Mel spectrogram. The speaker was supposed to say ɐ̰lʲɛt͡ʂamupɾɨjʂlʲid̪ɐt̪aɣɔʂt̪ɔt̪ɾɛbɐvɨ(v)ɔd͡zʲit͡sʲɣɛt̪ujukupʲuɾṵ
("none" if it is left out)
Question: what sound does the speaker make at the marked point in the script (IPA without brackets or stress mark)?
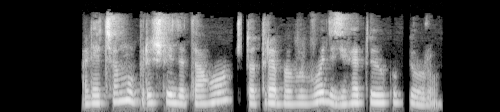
v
